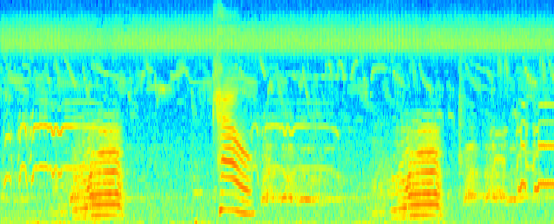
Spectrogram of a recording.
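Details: Farm cow lowing three times about two seconds apart, each moo a drawn-out harmonic call that rises then holds, over a steady background of chirping insects and small bird notes.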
